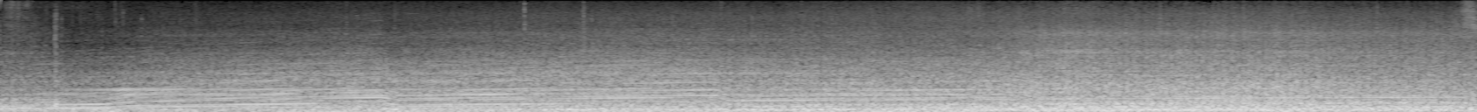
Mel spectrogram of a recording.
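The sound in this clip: A car accelerates at full throttle with full torque on an unrestricted motorway stretch. The engine tone climbs steadily under a constant loud roar of road and wind noise, and nobody speaks.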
